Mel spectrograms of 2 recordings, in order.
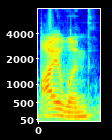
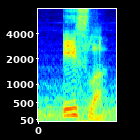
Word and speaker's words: isla: source all right uh the spanish word for island isla according to google chat please correct me if i'm wrong i just that's what google says isla that's what it says it says in english it'd be isla in spanish it's isla and we're going into mexico so i assume that the second one would be correct that's why i googled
